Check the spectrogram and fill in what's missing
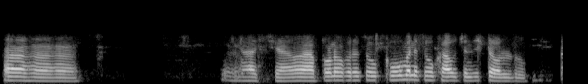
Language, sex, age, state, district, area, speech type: Odia, female, 60+, Odisha, Gajapati, rural, conversation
